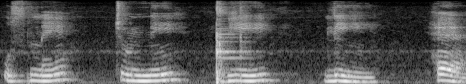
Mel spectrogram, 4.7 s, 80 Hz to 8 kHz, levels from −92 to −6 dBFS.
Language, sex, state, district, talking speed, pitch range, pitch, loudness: Hindi, female, Chandigarh, Chandigarh, 65 wpm, 170-210 Hz, 190 Hz, -20 LUFS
